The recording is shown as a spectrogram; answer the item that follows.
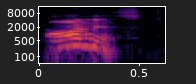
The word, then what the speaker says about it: honest: is not right okay in the word honest catch it silent it is honest okay if if you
